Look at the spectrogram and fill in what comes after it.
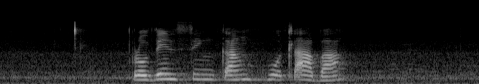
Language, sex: Southern Sotho, female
